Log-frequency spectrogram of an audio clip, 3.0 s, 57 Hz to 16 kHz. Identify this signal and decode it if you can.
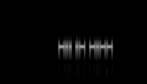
Morse code, heard as a keyed tone, about 36 wpm, 700 Hz. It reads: DAY
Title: Top 100 Words 35wpm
